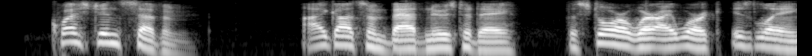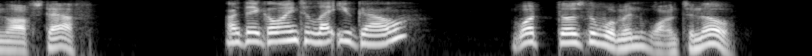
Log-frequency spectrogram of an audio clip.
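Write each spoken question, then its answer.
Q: What does the woman want to know?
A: Whether the man will lose his job.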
